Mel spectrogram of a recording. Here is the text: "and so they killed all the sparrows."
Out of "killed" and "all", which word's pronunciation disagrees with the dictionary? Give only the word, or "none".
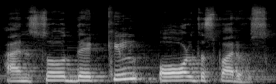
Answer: killed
